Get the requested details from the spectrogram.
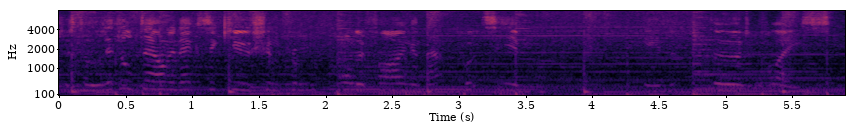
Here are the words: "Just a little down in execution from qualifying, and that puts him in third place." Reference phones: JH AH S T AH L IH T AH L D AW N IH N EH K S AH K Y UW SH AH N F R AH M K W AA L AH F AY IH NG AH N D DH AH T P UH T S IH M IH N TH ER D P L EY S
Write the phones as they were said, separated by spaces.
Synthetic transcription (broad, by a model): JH AH S T AH L IH T L D AW N IH N EH K S AH K Y UW SH AH N F R AH M K W AA L AH F AY IH NG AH N DH AH T P UH T S IH M IH N TH ER D P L EY S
